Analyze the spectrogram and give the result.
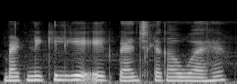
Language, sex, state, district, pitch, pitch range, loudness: Hindi, female, Delhi, New Delhi, 185 Hz, 175-200 Hz, -15 LUFS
